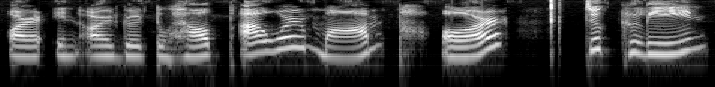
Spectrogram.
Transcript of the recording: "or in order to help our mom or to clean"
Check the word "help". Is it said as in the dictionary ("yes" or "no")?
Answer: yes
